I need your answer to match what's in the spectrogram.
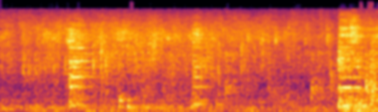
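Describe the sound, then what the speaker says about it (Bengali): Raw mango pieces fry in hot mustard oil in a pan, giving a loud, steady sizzle broken by scraping stirs at regular intervals. "তার মধ্যে আমি এই আমগুলা দিয়ে দিব"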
